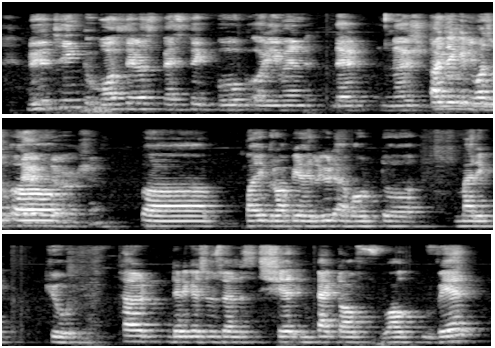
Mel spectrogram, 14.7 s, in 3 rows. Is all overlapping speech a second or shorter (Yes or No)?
No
